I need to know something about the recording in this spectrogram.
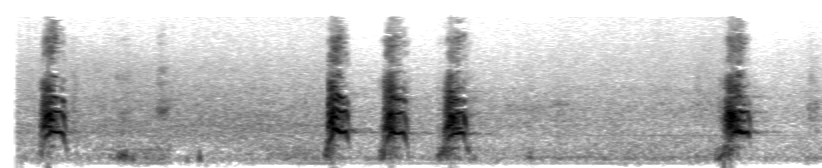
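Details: Poodle playing with a Dogo puppy: four short, sharp yapping barks, one alone, then three close together, and a last one after a pause, with faint soft grunts between.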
